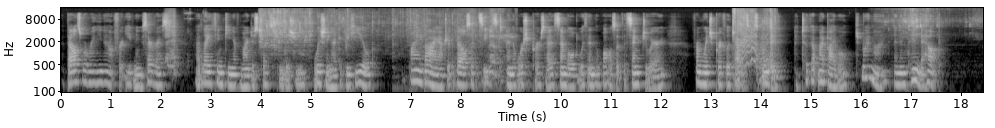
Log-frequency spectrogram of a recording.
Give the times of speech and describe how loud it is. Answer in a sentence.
The speech can be heard from 0.1 to 18.4 s, at a steady volume.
